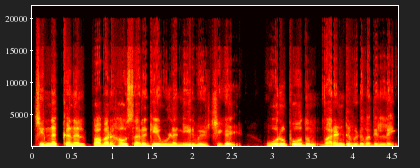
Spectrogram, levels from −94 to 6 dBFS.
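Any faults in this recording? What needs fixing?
Throughout the clip the speech sounds hoarse and faintly robotic, with plainly audible codec damage even though the band still reaches about 20.3 kHz. This is Opus voice compression in hybrid mode: the lower band is coded by linear prediction with a coarsely quantised excitation, which roughens the voice, while a thin transform layer handles the upper band. The bit budget is too small to code both well, which fits a bitrate of around 16 kbps.

To prevent it, encode at a higher Opus bitrate, or keep the original uncompressed source.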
